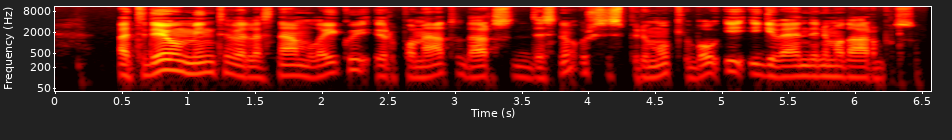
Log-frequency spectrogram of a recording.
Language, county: Lithuanian, Kaunas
